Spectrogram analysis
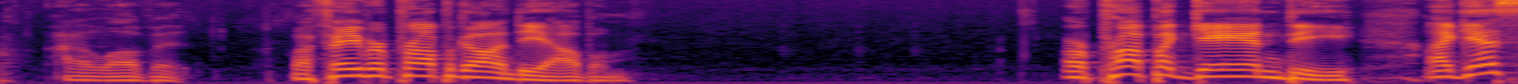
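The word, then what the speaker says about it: Propagandhi: They said that they they pronounce it propagandi.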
